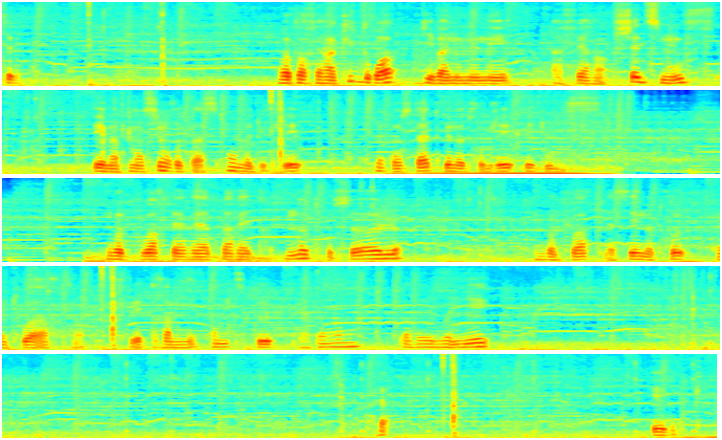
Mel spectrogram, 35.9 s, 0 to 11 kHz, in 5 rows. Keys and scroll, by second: 9.8 Tab, 22.5 Tab, 33.1 Tab.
